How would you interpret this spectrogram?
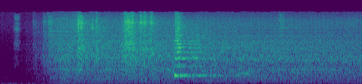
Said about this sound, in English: A truck driver eases his semi along the off-ramp of the Greek car ferry Ionian Spirit, which has been pressed into emergency service plying the Gulf of Sirte to save thousands of civilians from their life-threatening situation.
